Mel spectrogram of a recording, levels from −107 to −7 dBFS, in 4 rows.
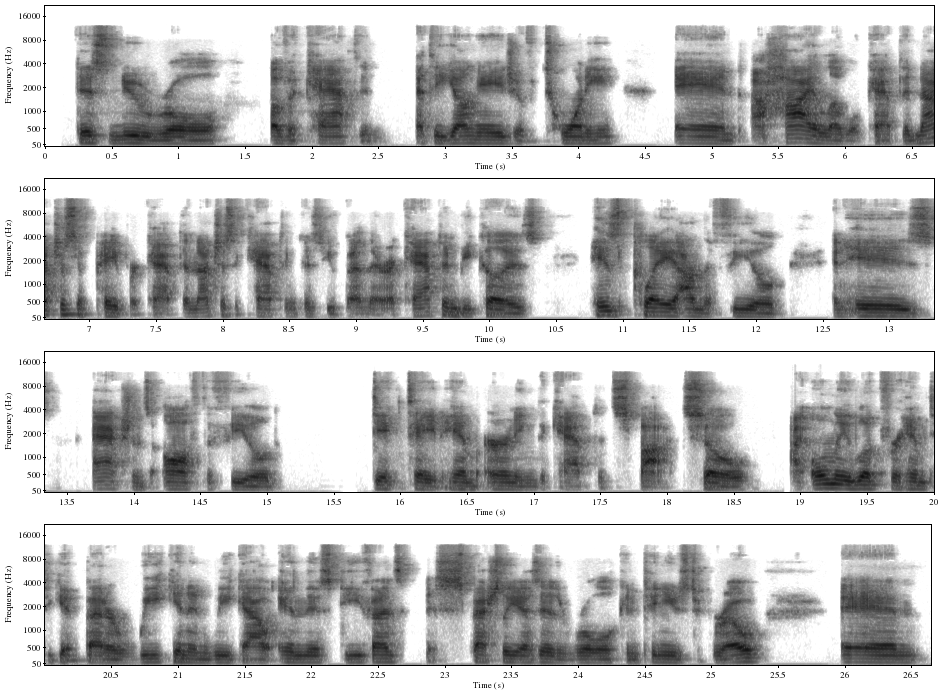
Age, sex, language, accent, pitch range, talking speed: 20-39, male, English, American, 95-115 Hz, 165 wpm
